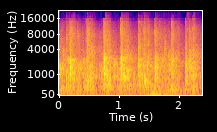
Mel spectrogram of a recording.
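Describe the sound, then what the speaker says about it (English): A small conference audience gives a panelist scattered applause, a handful of distinct claps falling in a loose, uneven rhythm and fading toward the end. "Please give him a warm applause."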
